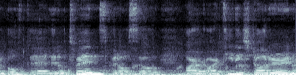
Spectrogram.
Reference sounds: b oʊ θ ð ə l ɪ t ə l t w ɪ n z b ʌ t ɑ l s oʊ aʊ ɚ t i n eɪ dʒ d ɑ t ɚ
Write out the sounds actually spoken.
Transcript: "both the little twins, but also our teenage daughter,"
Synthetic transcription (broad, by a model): b oʊ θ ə l ɪ t l t w ɪ n z b ʌ t ɑ l s oʊ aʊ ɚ t i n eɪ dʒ d ɑ t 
